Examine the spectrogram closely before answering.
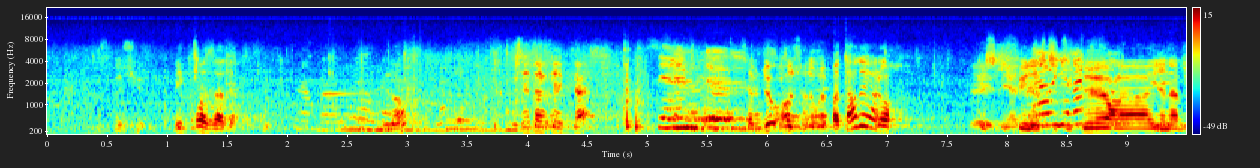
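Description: Children talk and call out close by.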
